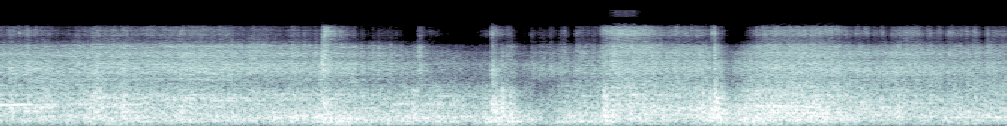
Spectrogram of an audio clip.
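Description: Loaded open-top freight wagons rolling past at close range: steel wheels grinding and rumbling on the rails, with a few sharp knocks as wheels pass over the track.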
